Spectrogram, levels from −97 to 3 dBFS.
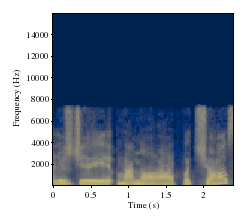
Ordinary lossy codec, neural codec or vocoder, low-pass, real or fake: MP3, 64 kbps; codec, 16 kHz, 1 kbps, FreqCodec, larger model; 7.2 kHz; fake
